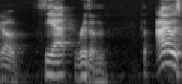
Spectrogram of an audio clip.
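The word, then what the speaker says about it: Theatrhythm: So, I have to tell you that I interviewed the uh director for Theat Rhythm at uh at E3 a few years ago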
